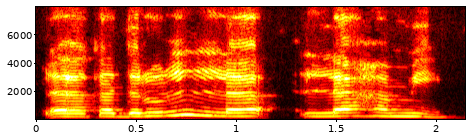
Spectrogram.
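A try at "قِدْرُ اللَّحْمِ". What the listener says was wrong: कदर। कदर तो उर्दू में बोला जाता है ना, कदर। किद्र। زیر کے ساتھ ہے، قدر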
